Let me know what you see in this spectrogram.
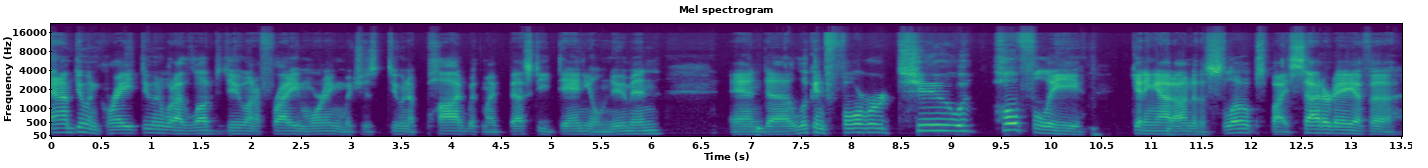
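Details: Adult male speaker; normal voice.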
